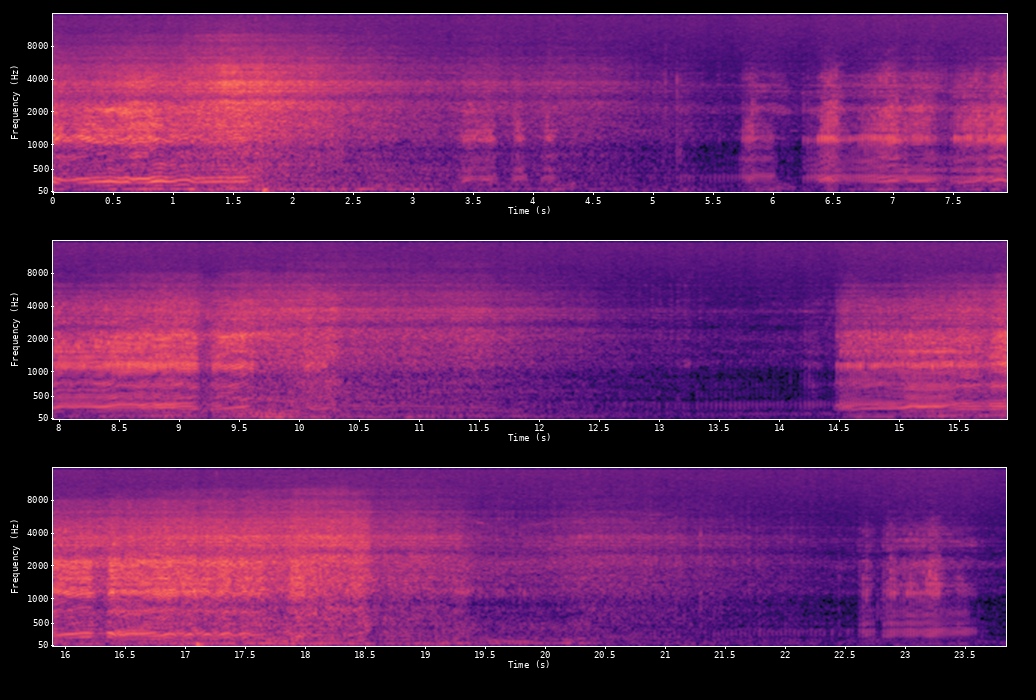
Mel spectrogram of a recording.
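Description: A dirt bike engine revs hard up close, rising and falling as it shifts gears.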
